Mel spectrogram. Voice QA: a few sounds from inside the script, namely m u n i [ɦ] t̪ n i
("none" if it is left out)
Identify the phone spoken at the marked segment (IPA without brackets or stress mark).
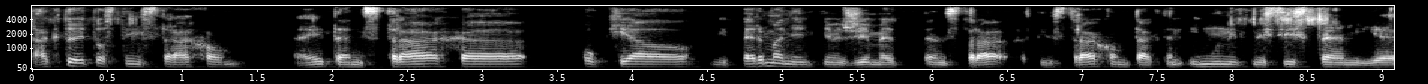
none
